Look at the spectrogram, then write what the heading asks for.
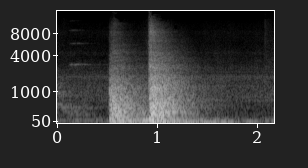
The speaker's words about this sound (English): Sorry, just 1 second. Sorry, I just want to close the door.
